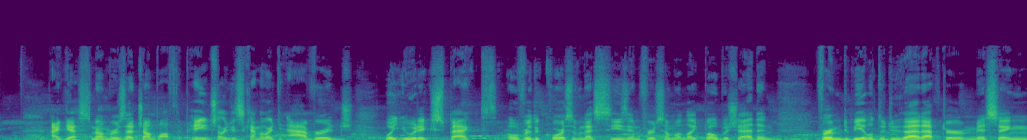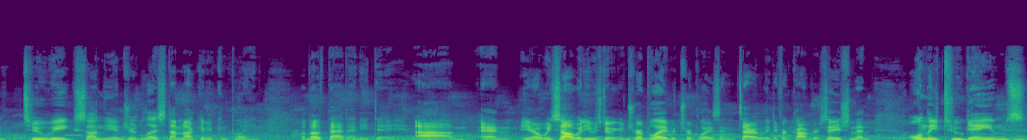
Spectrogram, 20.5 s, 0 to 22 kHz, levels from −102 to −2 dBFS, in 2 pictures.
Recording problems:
chatter from many people; noticeable; throughout; 15 dB below the speech

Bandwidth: 14.5 kHz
